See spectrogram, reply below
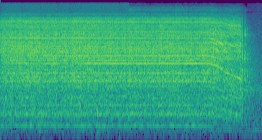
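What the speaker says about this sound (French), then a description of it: "Je coupe la tête d'un petit clou et je perce à l'endroit où j'ai fait ma marque." A small nail with its head cut off serves as a bit, drilling a hole at a marked spot in a wooden round frame; the high, steady whine runs close and loud, then cuts off near the end.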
